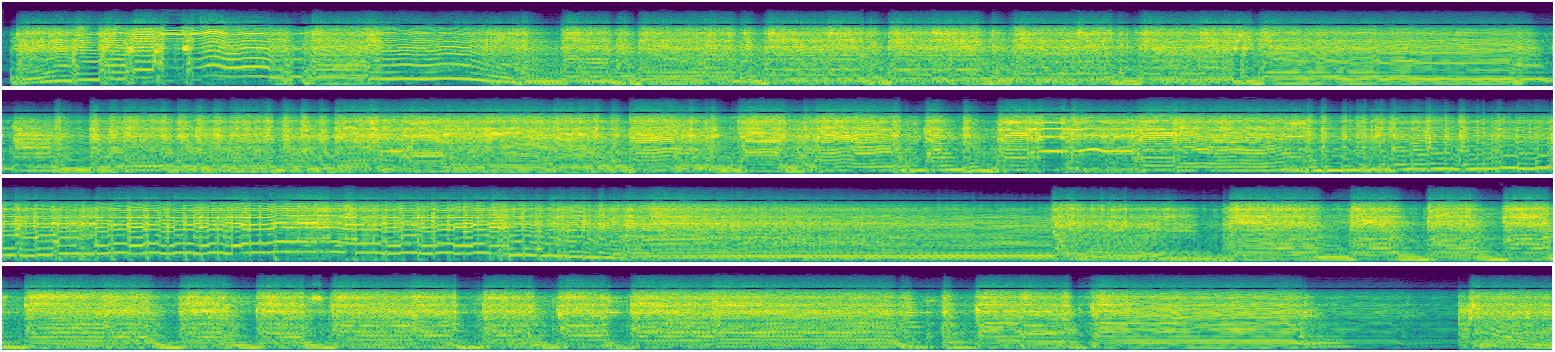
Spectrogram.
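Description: G&L Tribute Legacy single-coil electric guitar played through heavy, metal-style distortion. About halfway through come long sweeping pitch slides, and later in the passage it turns to a run of fast, tightly picked notes.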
